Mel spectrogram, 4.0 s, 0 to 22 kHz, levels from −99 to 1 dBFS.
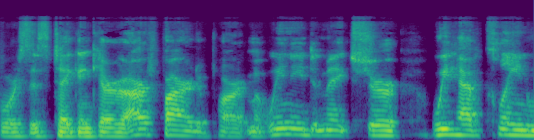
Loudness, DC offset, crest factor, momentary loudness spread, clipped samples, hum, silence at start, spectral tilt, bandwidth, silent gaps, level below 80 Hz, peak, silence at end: -21 LUFS; under 0.1%; 18 dB; 7 LU; under 0.1%; none; 0 s; -4.5 dB/octave; 13.5 kHz; none; -76 dBFS; -2 dBFS; 0 s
